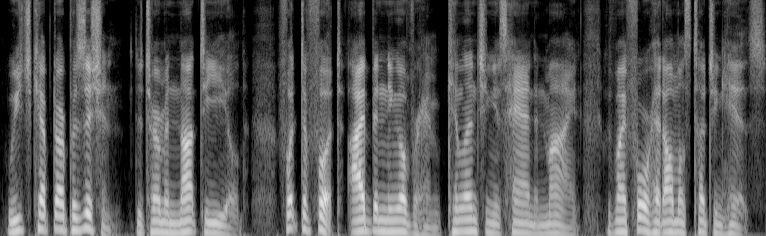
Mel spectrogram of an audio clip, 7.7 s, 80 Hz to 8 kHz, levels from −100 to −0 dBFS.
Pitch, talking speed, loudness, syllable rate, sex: 125 Hz, 210 wpm, -22 LUFS, 5.8 syllables/s, male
